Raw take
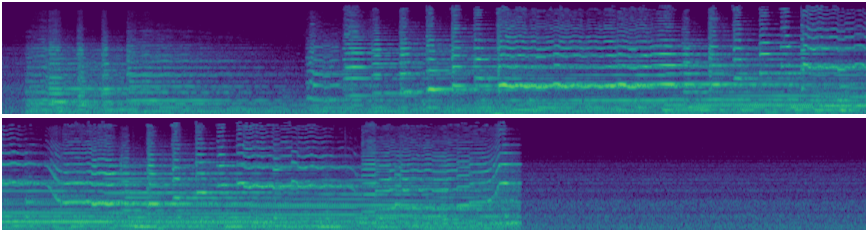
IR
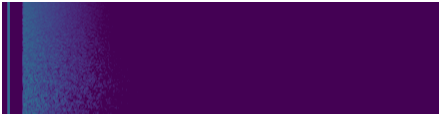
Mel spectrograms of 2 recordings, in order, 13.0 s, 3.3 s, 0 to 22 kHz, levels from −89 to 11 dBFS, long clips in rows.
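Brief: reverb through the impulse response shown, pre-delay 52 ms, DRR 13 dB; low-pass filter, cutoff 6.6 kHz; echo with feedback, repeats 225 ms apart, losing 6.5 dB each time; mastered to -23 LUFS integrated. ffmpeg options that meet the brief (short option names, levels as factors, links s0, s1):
-filter_complex "[0:a]lowpass=6600,aecho=1:1:225|450|675|900|1125|1350:0.473|0.222|0.105|0.0491|0.0231|0.0109,asplit=2[s0][s1];[1:a]atrim=start_sample=2205,adelay=52[s2];[s1][s2]afir=irnorm=-1:irlink=0,volume=0.224[s3];[s0][s3]amix=inputs=2:normalize=0,volume=0.891"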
